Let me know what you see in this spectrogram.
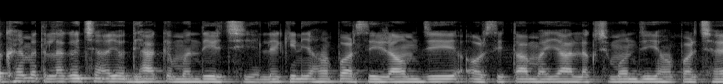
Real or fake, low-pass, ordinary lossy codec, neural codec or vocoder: real; none; none; none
